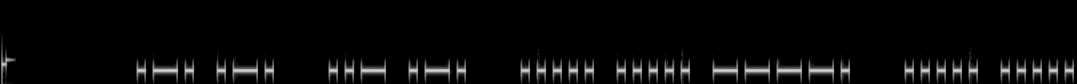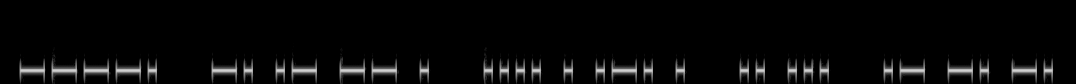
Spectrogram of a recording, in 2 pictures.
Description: Morse code, heard as a keyed tone, about 14 wpm, 650 Hz. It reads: RR UR 559 559 NAME HERE IS ANN
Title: SOTA QSO Practice 15wpm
